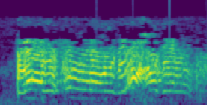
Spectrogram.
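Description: A man's voice speaking Arabic over a telephone line, in drawn-out phrases whose pitch glides up and down. The sound is thin and narrow.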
